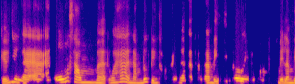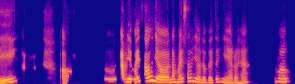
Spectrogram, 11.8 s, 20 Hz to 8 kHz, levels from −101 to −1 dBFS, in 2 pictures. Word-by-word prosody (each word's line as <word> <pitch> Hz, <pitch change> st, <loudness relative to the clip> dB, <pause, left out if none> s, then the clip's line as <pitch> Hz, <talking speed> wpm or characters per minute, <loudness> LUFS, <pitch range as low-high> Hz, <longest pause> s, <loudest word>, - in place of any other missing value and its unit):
kiểu, 170 Hz, -1 st, -2 dB
như 260 Hz, 0 st, +1 dB
là, 180 Hz, -, 0 dB
à, 165 Hz, 0 st, 0 dB
ăn 220 Hz, -, -5 dB
uống 255 Hz, +8 st, +5 dB
xong 215 Hz, -, -2 dB
mệt 175 Hz, -4 st, -2 dB
quá, 240 Hz, +4 st, -4 dB
nằm 175 Hz, -2 st, -6 dB
lướt 265 Hz, -, +3 dB
điện 180 Hz, -2 st, -4 dB
thoại 270 Hz, +7 st, -12 dB
nên 205 Hz, 0 st, -5 dB
là 365 Hz, -, -6 dB
thành 250 Hz, -, -21 dB
ra 185 Hz, -, +1 dB
bị 165 Hz, -4 st, -4 dB
bị 320 Hz, -, -22 dB, 0.2 s
lười, 310 Hz, +11 st, +7 dB, 0.2 s
đúng 465 Hz, -, -20 dB
hông? 410 Hz, 0 st, -22 dB, 0.2 s
Bị 160 Hz, -, 0 dB
làm 180 Hz, +1 st, -1 dB
biếng, 225 Hz, -, +3 dB, 0.8 s
ờ, -, -, -4 dB
ờ. -, -, -5 dB, 0.7 s
Ừ, -, -, -9 dB, 0.3 s
năm 245 Hz, -, +5 dB
giờ 275 Hz, -, +10 dB
mấy 305 Hz, -, +4 dB
6:00, 290 Hz, -10 st, +7 dB
năm 260 Hz, +1 st, -3 dB
mấy 255 Hz, +4 st, -1 dB
6:00 310 Hz, -3 st, -2 dB
là 220 Hz, -1 st, -4 dB
về 210 Hz, 0 st, -5 dB
tới 265 Hz, -, -4 dB
nhà 225 Hz, -8 st, -5 dB
rồi 200 Hz, +1 st, -6 dB
hả? 200 Hz, +4 st, -6 dB, 0.5 s
Đúng 295 Hz, -, -14 dB
hông? 280 Hz, +1 st, -3 dB
235 Hz, 220 wpm, -24 LUFS, 195-280 Hz, 0.8 s, giờ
